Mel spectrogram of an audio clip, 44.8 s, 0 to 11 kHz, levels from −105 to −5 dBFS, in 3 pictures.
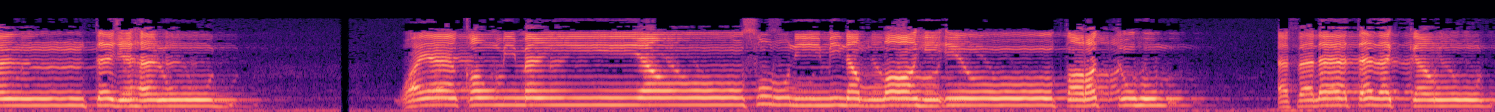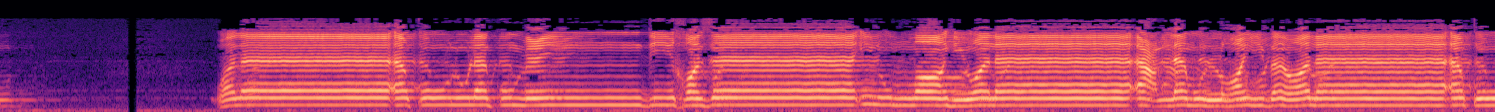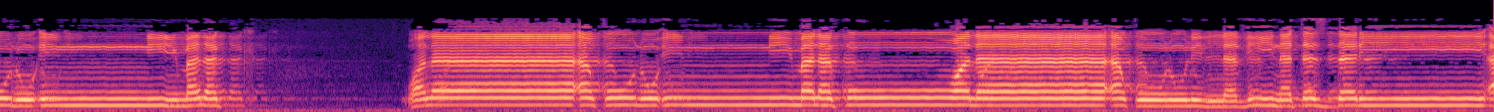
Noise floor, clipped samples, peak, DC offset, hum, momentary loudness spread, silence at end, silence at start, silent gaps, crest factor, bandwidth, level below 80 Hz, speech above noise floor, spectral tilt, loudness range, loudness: -55 dBFS; under 0.1%; 0 dBFS; under 0.1%; none; 9 LU; 0 s; 0 s; none; 18 dB; 6.6 kHz; -52 dBFS; 36 dB; -5 dB/octave; 7 LU; -18 LUFS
